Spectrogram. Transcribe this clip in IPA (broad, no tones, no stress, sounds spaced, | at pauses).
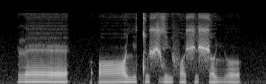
ɭ ɛː | ʔ ɔː lʲ ɨ t u ʃ z i f ɔ ʃ ɨ ʃ ɔ ʎ o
